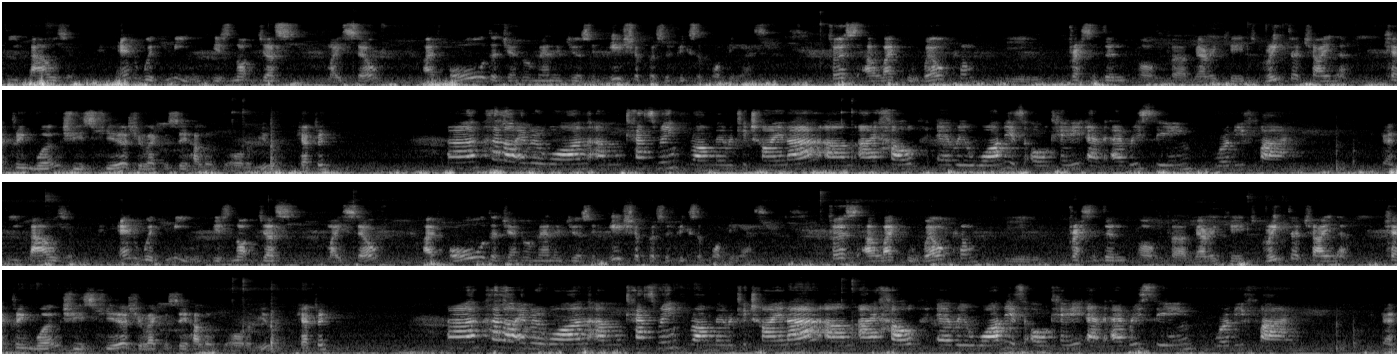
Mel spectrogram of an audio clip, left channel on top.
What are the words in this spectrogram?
And with me is not just myself, I have all the general managers in Asia Pacific supporting us. First, I'd like to welcome the president of Mary Kate Greater China, Catherine Weng. She's here. She'd like to say hello to all of you. Catherine? Hello everyone, I'm Catherine from Mr KK China. I hope everyone is okay and everything will be fine.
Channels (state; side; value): normal; both; correlation 0.30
